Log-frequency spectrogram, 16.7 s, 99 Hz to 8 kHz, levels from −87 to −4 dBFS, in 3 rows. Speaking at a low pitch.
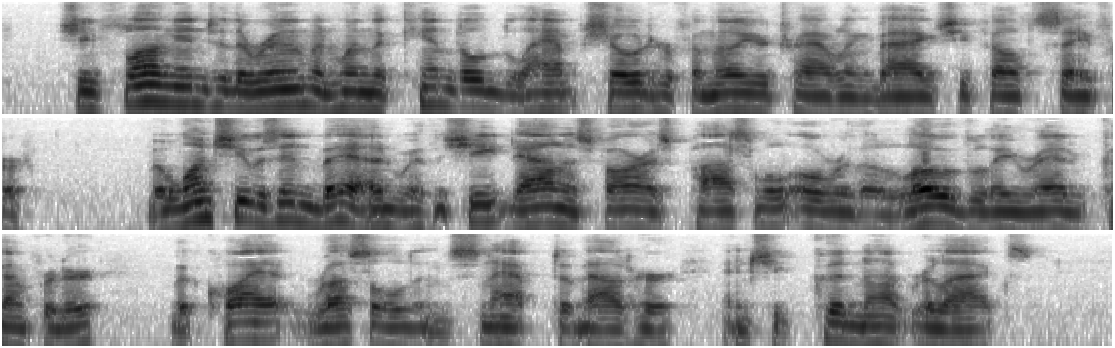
Yes: low, 110 Hz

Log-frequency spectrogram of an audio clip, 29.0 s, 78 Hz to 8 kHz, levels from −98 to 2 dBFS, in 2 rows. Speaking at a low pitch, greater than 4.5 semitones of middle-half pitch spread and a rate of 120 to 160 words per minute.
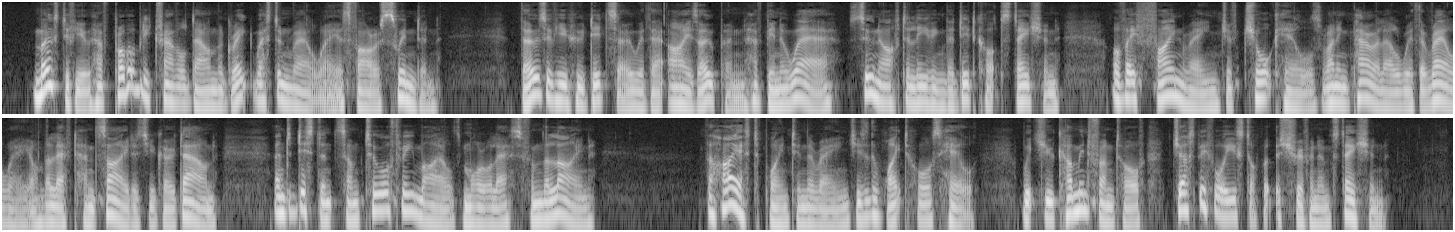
No: low, 115 Hz; average, 5.2 semitones; average, 190 wpm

